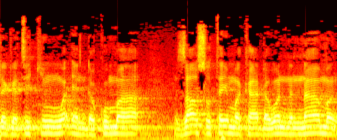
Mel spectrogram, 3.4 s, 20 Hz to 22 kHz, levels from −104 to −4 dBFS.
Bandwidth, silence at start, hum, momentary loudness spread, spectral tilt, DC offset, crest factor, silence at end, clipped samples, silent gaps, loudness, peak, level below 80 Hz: 15 kHz; 0 s; none; 5 LU; -6 dB/octave; under 0.1%; 12 dB; 0 s; under 0.1%; none; -13 LUFS; 0 dBFS; -36 dBFS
